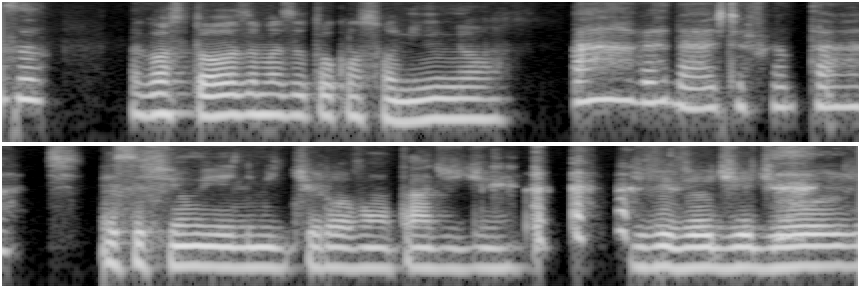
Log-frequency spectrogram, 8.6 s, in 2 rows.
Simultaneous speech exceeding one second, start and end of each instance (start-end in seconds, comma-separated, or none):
none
